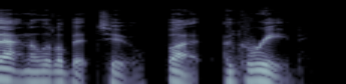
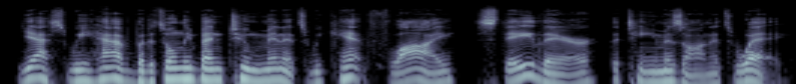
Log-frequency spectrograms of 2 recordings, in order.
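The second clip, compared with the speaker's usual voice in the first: ordinary talk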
